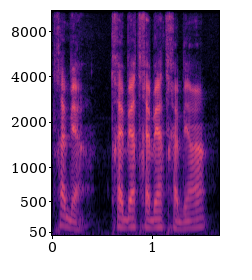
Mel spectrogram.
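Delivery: low, very soft repeated approval; subdued muttering. Real, not acted. Player settling down after losing, subdued muttering. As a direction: murmur it under your breath. Regaining calm after rage.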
